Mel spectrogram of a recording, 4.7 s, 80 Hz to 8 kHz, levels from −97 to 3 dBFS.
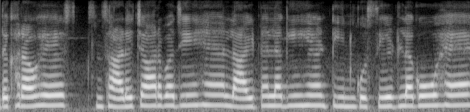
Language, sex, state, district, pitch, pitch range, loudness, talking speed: Bundeli, female, Uttar Pradesh, Hamirpur, 255 Hz, 235-260 Hz, -15 LUFS, 205 wpm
